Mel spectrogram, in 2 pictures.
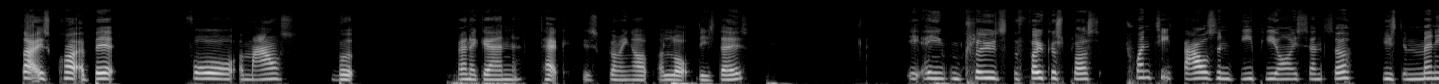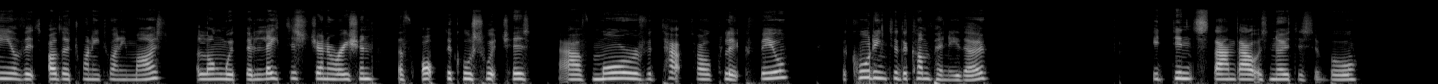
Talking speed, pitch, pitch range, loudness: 130 wpm, 250 Hz, 230-270 Hz, -22 LUFS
